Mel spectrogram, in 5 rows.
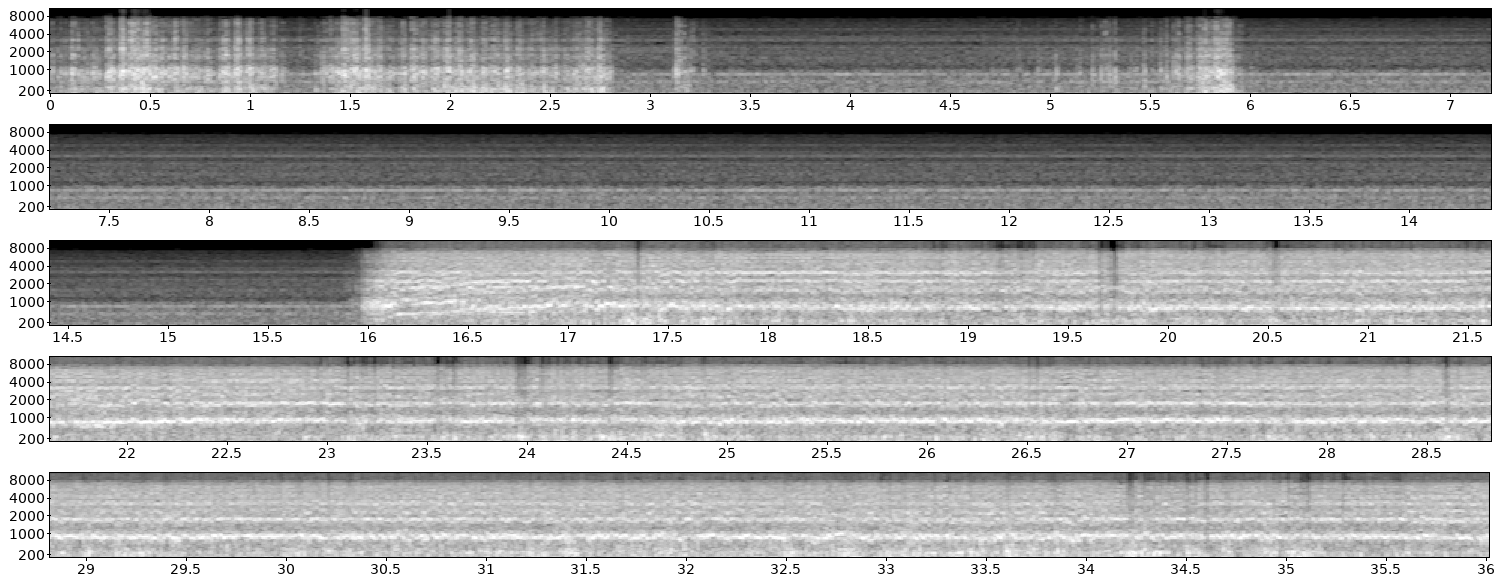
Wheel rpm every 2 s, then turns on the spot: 20, 10, 10, 0, 0, 0, 0, 10, 160, 200, 200, 220, 230, 230, 230, 240, 230, 230.
0-2 4-6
